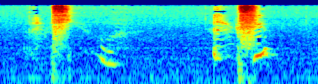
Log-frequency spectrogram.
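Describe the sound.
Two sharp, loud human sneezes about two seconds apart, each a sudden breathy burst trailed by a brief, softer voiced sound.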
